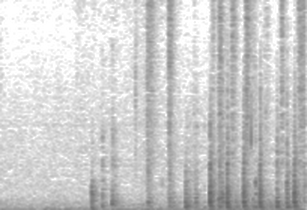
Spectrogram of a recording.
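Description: A metal ladle clinking and scraping against a frying pan while cherries in syrup are stirred: a quick, irregular run of light clicks and knocks that starts about a second in.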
